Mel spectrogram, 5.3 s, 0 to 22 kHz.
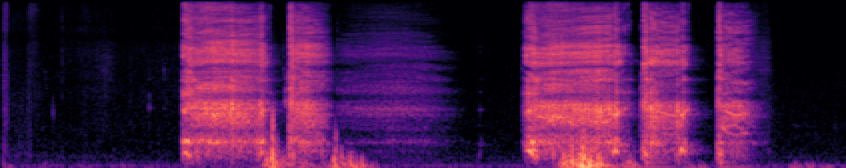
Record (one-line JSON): {"cough_length": "5.3 s", "cough_amplitude": 11117, "cough_signal_mean_std_ratio": 0.48, "survey_phase": "beta (2021-08-13 to 2022-03-07)", "age": "18-44", "gender": "Male", "wearing_mask": "No", "symptom_cough_any": true, "symptom_loss_of_taste": true, "symptom_onset": "10 days", "smoker_status": "Never smoked", "respiratory_condition_asthma": false, "respiratory_condition_other": false, "recruitment_source": "Test and Trace", "submission_delay": "2 days", "covid_test_result": "Positive", "covid_test_method": "ePCR"}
